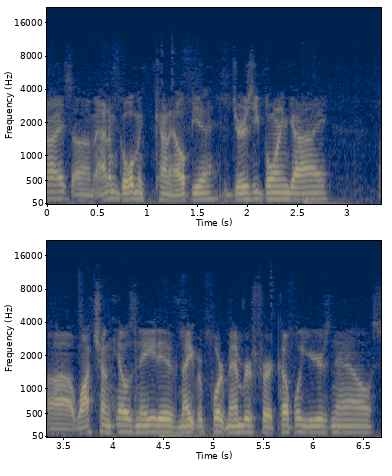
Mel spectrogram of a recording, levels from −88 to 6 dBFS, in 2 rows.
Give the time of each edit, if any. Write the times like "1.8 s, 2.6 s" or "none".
none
